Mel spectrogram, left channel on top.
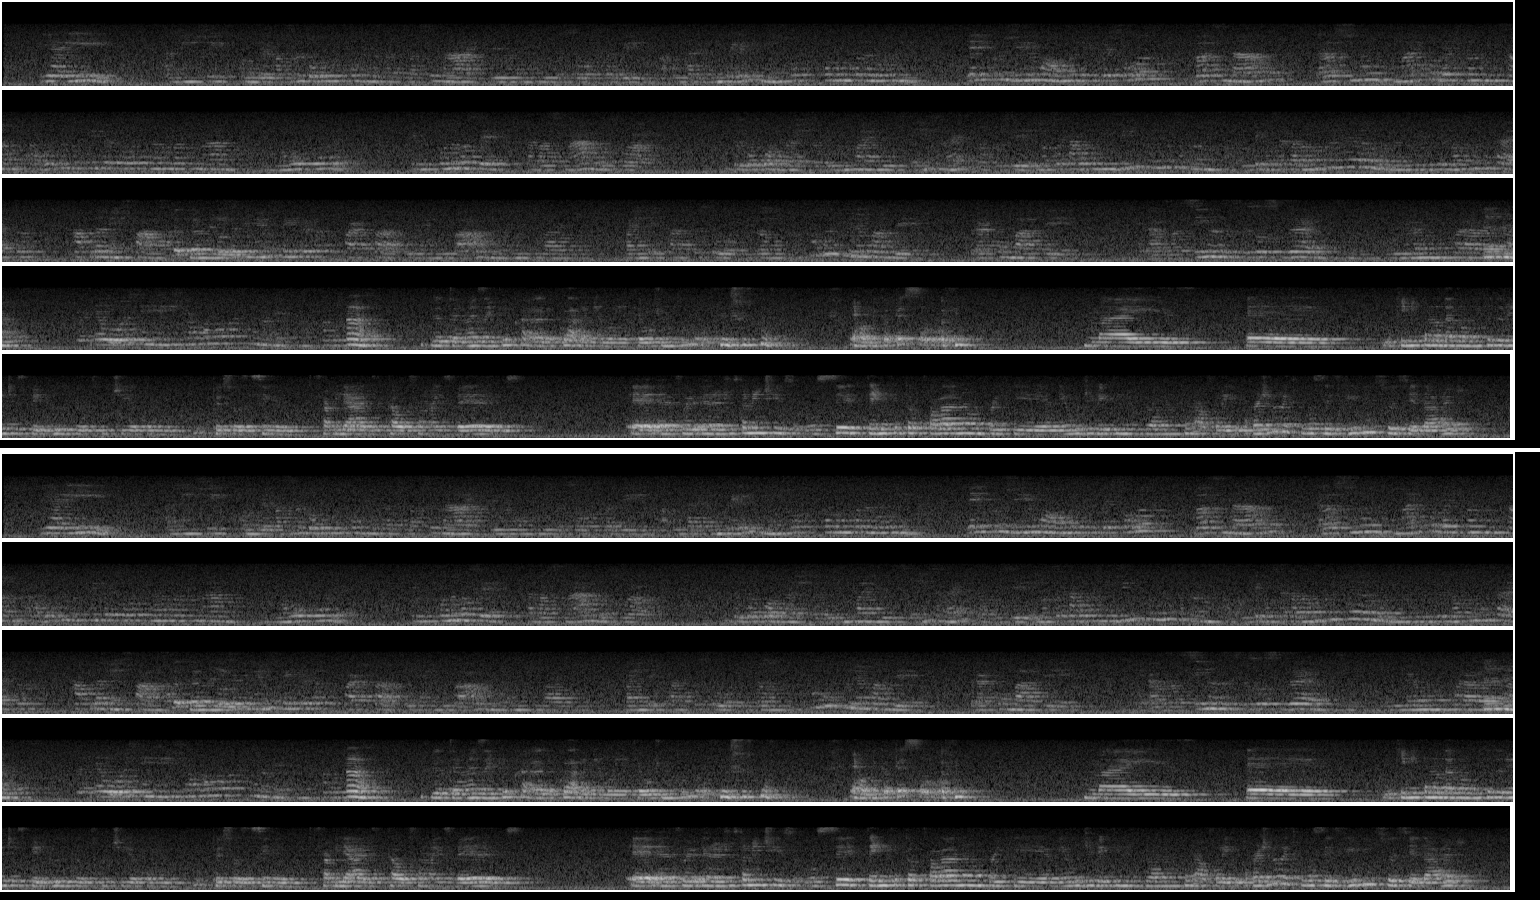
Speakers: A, on the left (about 25°); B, on the right (about 80°).
A: E aí, a gente, quando teve vacina, todo mundo correndo para se vacinar, a empresa conseguiu pessoas para virem aplicarem na empresa, enfim, a gente todo, todo mundo fazendo movimento. E aí surgiu uma onda de que pessoas vacinadas, elas tinham mais poder de transmissão para outras do que pessoas que não eram vacinadas, assim, uma loucura. Sendo que quando você está vacinado, a sua o seu corpo, obviamente, vai ter muito mais resistência, né? Então você e você acaba também diminuindo essa transmissão, porque você acaba não proliferando. Às vezes o vírus ele não se manifesta rapidamente, passa
B: exatamente.
A: e você tem menos tempo para essa parte tá- que ele está incubado, né? E que vai vai infectar as pessoas. Então, de tudo que podiam fazer para combater eh, as vacinas, as pessoas fizeram, assim, viveram no mundo paralelo
B: Ah,
A: delas. E até hoje
B: e-
A: tem gente que não tomou vacina mesmo por causa disso.
B: ah, eu tenho um exemplo, cara. Claro, minha mãe até hoje não tomou. <laughs> É a única pessoa. Mas é, o que me incomodava muito durante esse período que eu discutia com pessoas assim, familiares e tal, que são mais velhos, é, é, foi, era justamente isso. Você tem que to- falar, "Ah, não, porque é meu direito individual não tomar. Eu falei, a partir do momento que você vive em sociedade,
